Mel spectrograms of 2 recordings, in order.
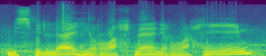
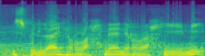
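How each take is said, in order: First: The phrase ends on a silent final consonant. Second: The phrase ends with a final vowel. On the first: The reader pauses at the end. "berhenti dengan sukun" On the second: The reading continues without stopping. "kan harakat akhirnya pakai"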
